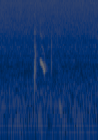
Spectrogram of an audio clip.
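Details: A single short, sharp voiced catch followed by a brief squeak-like sound; hiccups.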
